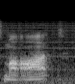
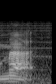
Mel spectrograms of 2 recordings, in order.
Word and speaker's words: Ma'at: And I hope that you enjoyed this presentation of Goddess Ma'at. She is also mainly known that some people call her Mat, for you know, not the right pronunciation.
